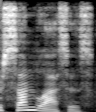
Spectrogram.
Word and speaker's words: sunglasses: These are sunglasses. Stress on the first syllable.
